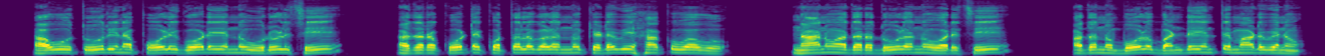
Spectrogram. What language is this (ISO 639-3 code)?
kan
